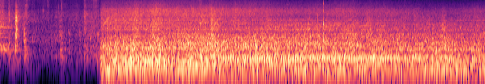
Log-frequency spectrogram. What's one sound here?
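A motorboat engine roars as the boat speeds across the water.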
